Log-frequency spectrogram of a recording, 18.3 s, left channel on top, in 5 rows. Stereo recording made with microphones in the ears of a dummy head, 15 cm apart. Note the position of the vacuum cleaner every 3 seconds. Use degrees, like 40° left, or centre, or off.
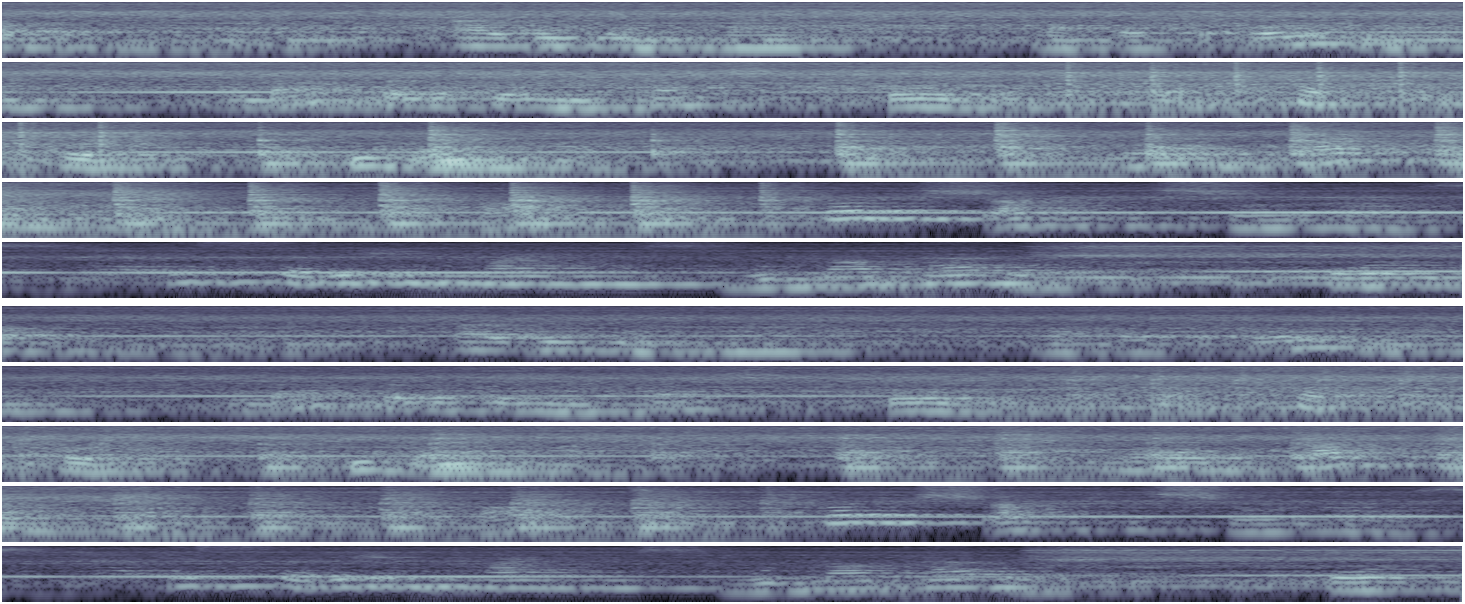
60° left, 40° left, 20° right, 60° right, 70° right, 70° right.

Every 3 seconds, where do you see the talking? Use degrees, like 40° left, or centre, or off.
60° left, 40° left, 20° right, 70° right, 70° right, 70° right.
